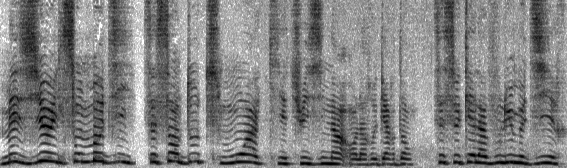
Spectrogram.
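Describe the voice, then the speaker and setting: A woman's voice: high voice, measured pace, darkish tone. The cursed young man Isma. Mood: dismayed. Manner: emotional, exclaiming.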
